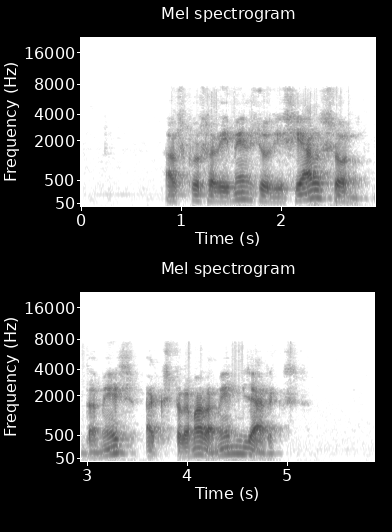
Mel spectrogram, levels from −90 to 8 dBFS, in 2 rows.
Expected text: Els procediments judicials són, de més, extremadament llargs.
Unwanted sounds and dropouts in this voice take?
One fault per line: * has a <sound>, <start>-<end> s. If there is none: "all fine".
all fine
